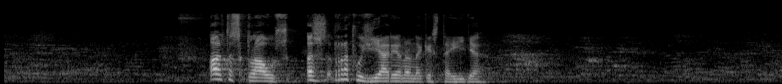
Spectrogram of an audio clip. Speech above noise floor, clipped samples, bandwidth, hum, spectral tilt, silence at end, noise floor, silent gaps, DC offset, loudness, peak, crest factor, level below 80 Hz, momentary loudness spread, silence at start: 27 dB; under 0.1%; 11.5 kHz; none; -4 dB/octave; 0.1 s; -54 dBFS; none; under 0.1%; -27 LUFS; -6 dBFS; 24 dB; -70 dBFS; 26 LU; 0.1 s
